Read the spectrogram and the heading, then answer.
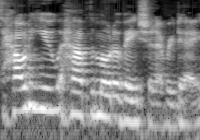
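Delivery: plain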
